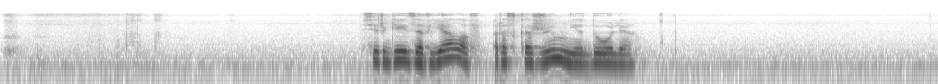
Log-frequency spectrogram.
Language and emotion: Russian, neutral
